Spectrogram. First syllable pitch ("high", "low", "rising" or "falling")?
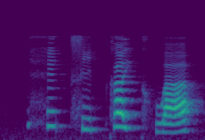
high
